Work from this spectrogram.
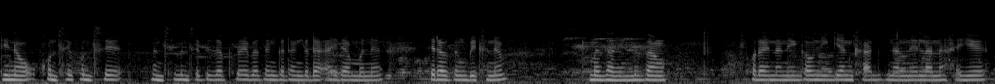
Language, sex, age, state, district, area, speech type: Bodo, female, 18-30, Assam, Udalguri, urban, spontaneous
